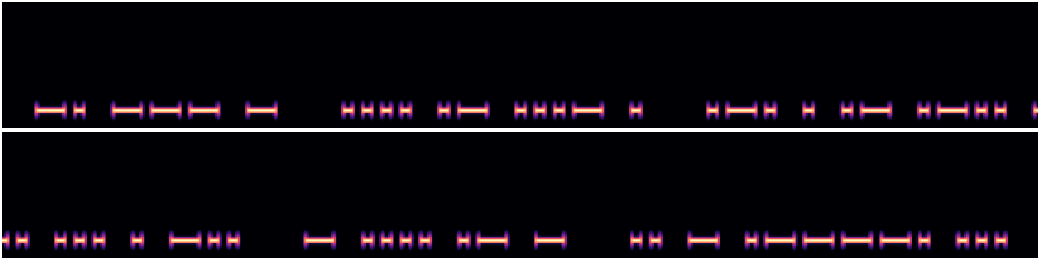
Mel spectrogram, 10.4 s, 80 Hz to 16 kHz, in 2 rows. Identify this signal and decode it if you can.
Morse code, heard as a keyed tone, about 25 wpm, 600 Hz. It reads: NOT HAVE REALISED THAT IT'S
